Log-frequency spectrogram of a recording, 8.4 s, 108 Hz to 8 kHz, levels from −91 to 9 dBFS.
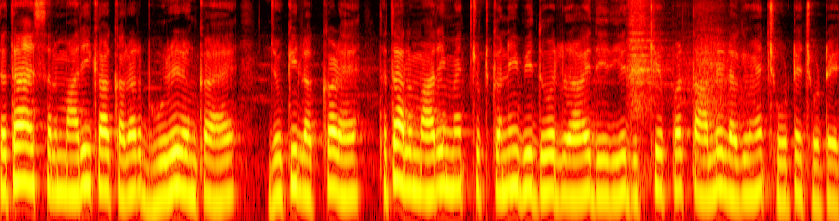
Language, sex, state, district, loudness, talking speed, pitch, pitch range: Hindi, female, Bihar, East Champaran, -18 LUFS, 235 wpm, 190 Hz, 180-205 Hz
